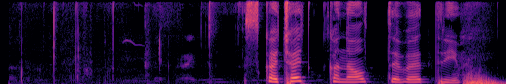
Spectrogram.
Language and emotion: Russian, neutral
